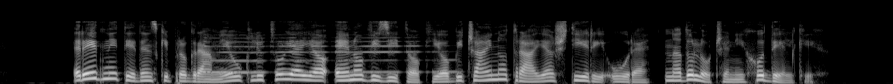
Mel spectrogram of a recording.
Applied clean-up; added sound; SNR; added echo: neural mask model RNNoise.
